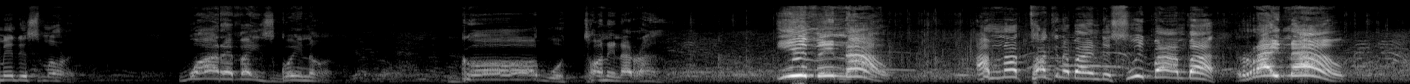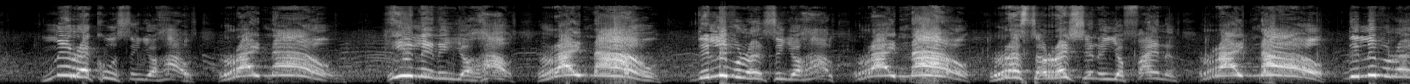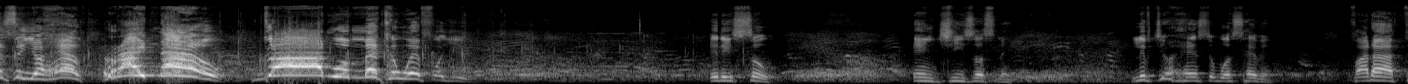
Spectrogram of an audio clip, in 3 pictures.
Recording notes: live-recording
